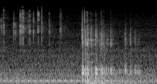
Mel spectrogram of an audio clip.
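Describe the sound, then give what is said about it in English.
Dice rattle briefly, then land on a hard surface with a sharp clack and a short tumbling clatter during a tabletop game, coming up snake eyes. A faint steady low hum sits underneath, and nobody speaks. “Oh, and he rolled snake eyes, missing”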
